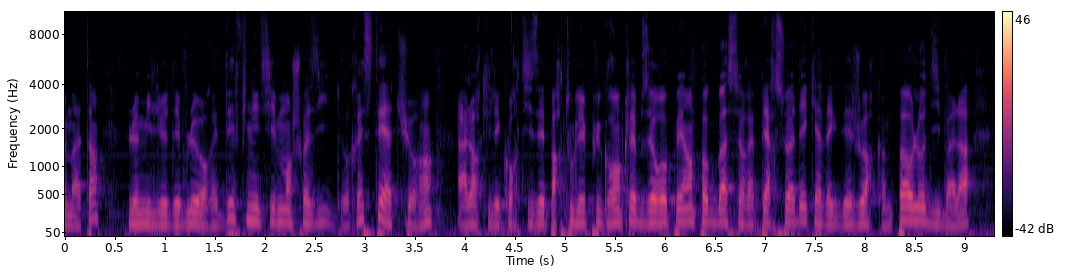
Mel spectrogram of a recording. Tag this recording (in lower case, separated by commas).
music, speech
